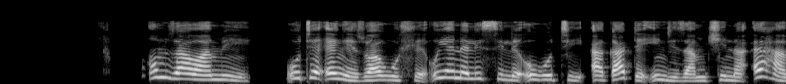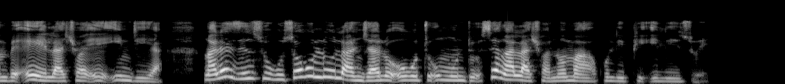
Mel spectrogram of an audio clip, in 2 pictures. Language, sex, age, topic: North Ndebele, female, 36-49, health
